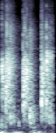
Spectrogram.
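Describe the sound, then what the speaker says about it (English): A short burst of hand clapping in three quick surges, fairly close and lively, like a small audience applauding at a comedy show. "Let's give it up. A round of applause here."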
